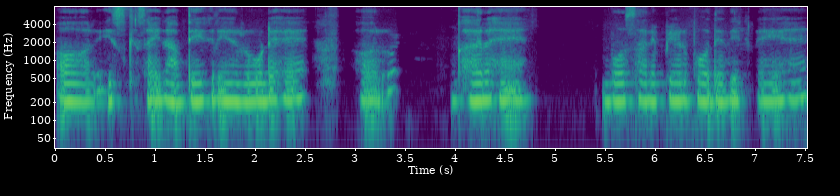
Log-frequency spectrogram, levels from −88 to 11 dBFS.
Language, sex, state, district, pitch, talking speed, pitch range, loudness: Hindi, female, Delhi, New Delhi, 205 Hz, 150 wpm, 205-210 Hz, -21 LUFS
